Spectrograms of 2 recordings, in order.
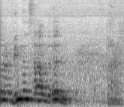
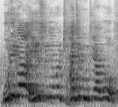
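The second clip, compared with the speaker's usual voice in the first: raised, high, fervent sermon voice; preaching at full force; 7 semitones higher than usual. Acted. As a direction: press the point home to the congregation. (열정적으로 설교하듯)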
